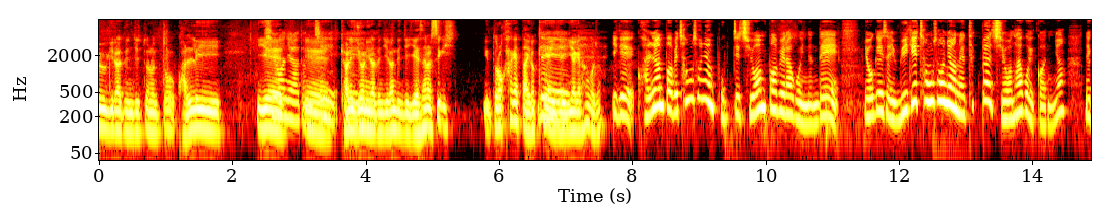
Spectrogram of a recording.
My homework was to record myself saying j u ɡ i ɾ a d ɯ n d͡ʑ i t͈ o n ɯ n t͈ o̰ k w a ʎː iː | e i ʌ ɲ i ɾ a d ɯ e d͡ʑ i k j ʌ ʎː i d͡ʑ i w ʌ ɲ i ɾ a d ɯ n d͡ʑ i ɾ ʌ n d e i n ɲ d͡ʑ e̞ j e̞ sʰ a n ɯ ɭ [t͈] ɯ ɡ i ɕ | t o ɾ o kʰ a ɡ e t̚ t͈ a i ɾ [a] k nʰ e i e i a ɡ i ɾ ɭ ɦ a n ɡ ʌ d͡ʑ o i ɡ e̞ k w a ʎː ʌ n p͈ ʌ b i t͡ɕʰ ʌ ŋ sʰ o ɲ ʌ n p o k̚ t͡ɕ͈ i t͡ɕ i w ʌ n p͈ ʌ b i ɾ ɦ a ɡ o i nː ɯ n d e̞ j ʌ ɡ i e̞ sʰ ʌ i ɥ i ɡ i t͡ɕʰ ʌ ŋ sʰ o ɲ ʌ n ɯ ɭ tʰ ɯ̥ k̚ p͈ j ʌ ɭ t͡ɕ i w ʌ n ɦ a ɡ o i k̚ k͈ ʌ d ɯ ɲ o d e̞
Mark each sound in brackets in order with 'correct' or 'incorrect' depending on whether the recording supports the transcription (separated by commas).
incorrect, incorrect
